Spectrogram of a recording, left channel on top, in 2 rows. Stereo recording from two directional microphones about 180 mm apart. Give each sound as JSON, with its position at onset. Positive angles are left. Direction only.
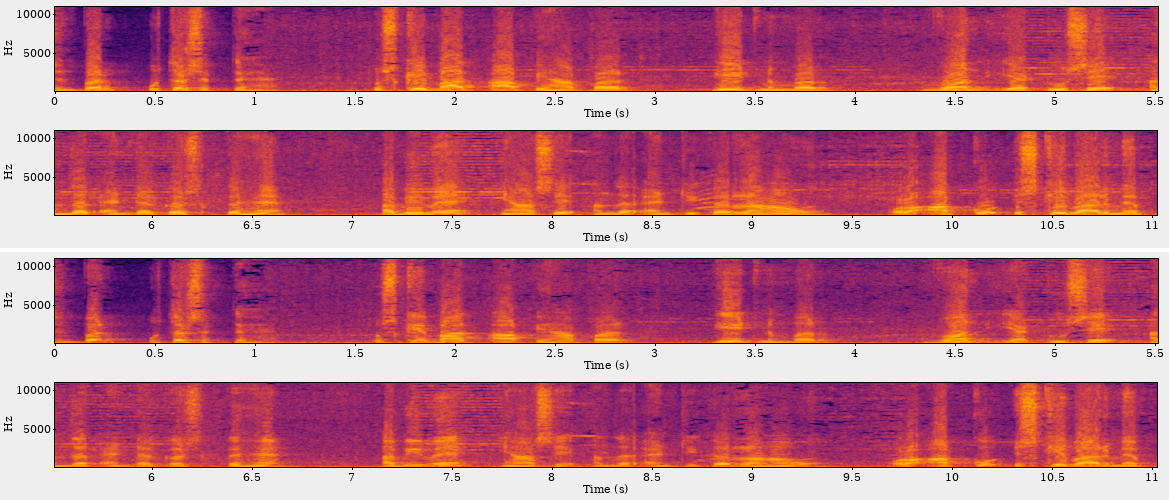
{"t": 0.1, "sound": "a man's voice", "side_deg": 30}
{"t": 9.7, "sound": "a man's voice", "side_deg": 20}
